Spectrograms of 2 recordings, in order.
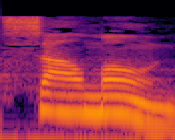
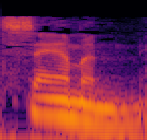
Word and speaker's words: Salmon: Nashon begot Salmon. By the way, it's not salmon, even though it's spelled like the fish.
